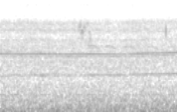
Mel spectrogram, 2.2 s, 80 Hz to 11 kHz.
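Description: A very large airplane's engines accelerating in the video game GTA 5, a steady broadband roar with a faint high whine, continuous and without talk.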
